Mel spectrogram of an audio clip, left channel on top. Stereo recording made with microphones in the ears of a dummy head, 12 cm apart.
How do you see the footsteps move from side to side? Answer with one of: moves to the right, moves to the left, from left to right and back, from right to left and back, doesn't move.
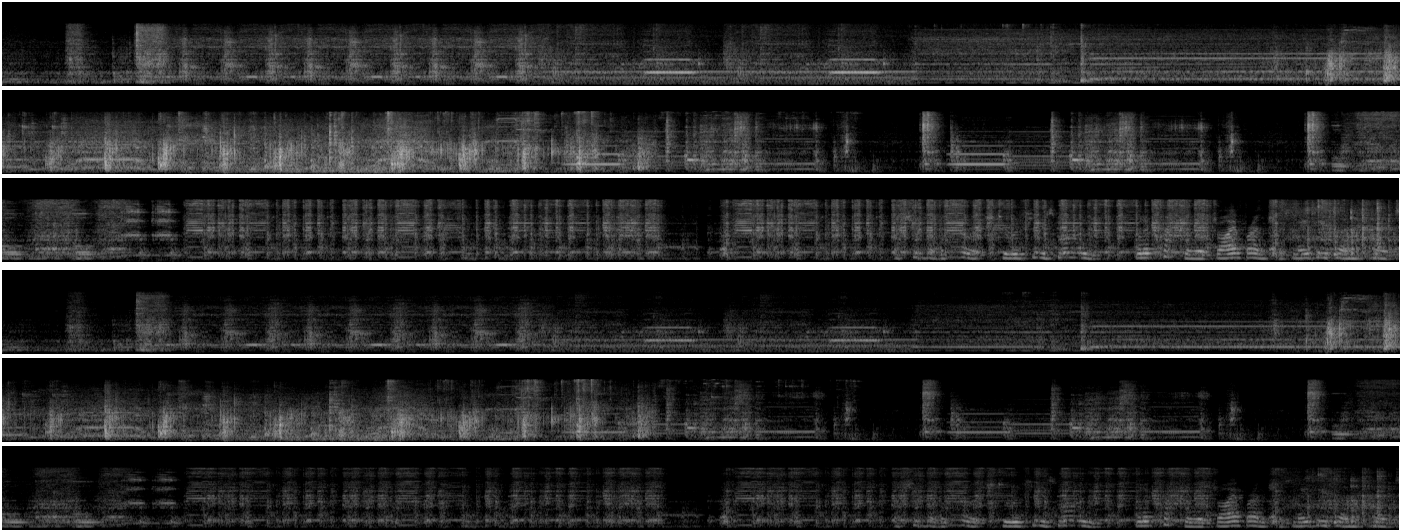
from right to left and back.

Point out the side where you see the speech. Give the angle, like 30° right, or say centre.
40° left.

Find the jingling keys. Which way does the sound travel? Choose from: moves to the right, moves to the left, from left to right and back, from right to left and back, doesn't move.
moves to the right.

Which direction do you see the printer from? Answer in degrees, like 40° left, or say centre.
60° left.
